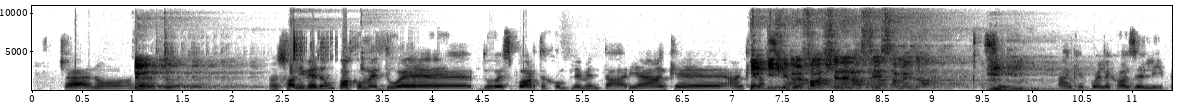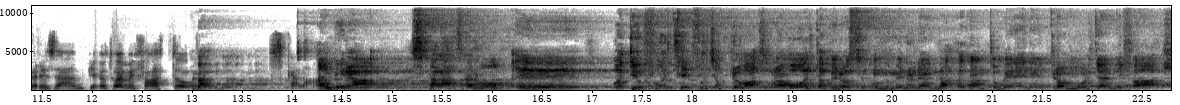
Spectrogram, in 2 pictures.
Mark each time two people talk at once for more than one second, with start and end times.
7.2-8.6

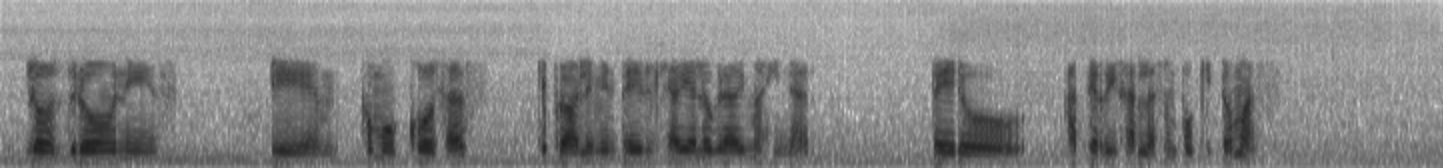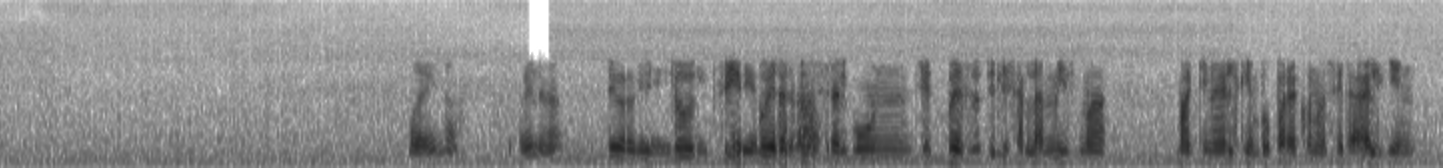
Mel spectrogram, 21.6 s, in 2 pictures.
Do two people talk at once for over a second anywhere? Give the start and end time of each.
15.6-17.0

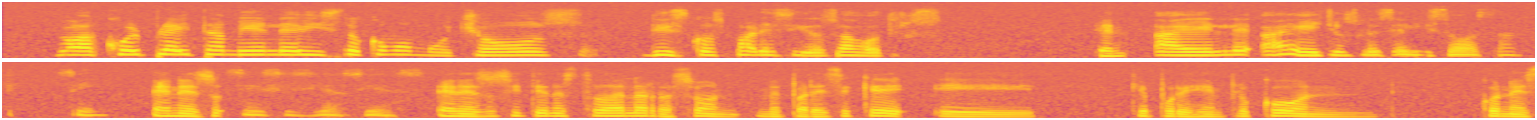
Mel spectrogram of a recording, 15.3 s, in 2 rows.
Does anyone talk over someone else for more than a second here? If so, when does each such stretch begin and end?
none

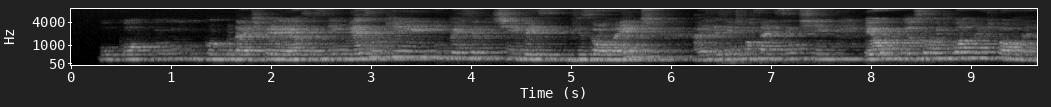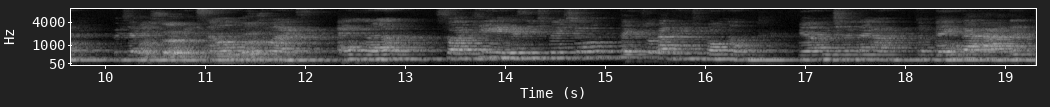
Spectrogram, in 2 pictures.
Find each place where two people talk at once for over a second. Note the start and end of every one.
10.3-11.6

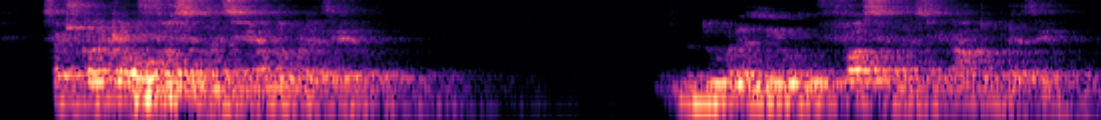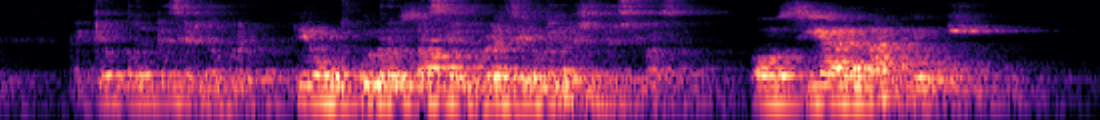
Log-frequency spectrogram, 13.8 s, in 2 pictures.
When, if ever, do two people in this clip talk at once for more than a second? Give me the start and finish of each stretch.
9.1-10.8

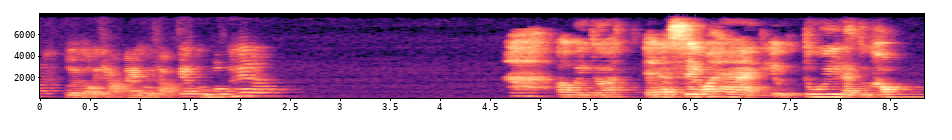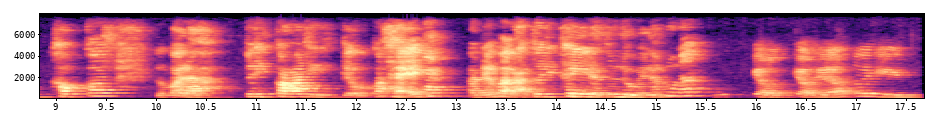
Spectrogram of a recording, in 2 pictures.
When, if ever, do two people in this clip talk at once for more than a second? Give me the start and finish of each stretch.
none

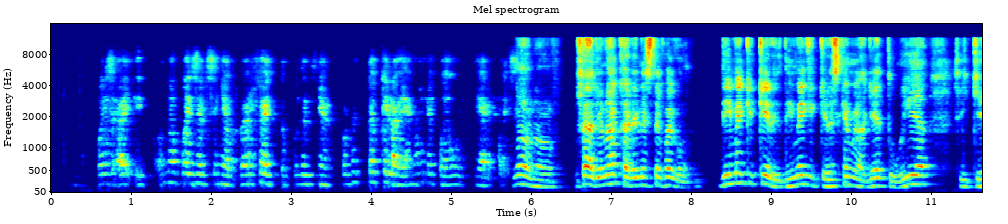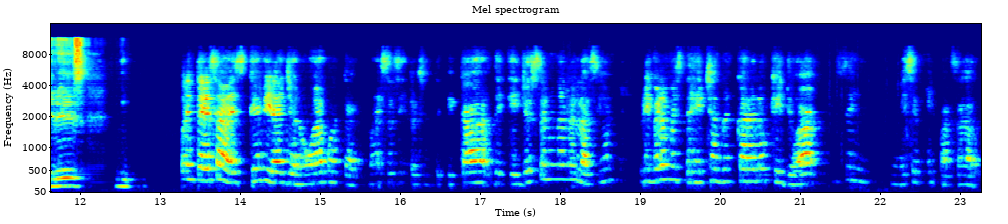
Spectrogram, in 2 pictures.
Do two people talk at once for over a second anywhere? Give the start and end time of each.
none

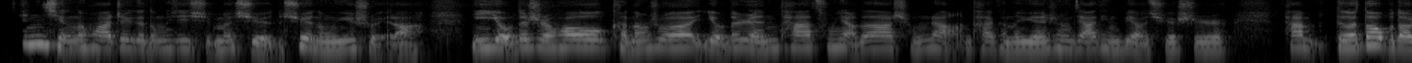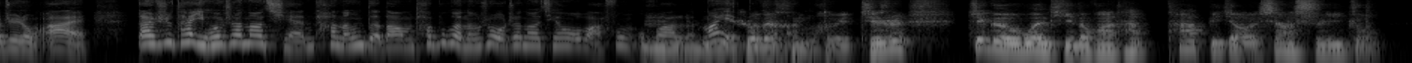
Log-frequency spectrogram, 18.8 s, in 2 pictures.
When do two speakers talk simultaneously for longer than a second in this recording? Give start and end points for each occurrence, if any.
13.7-14.9

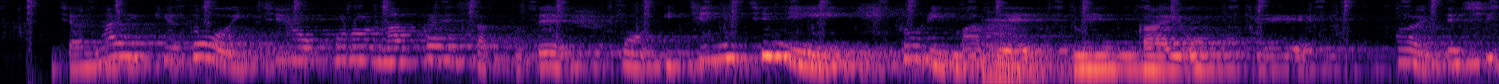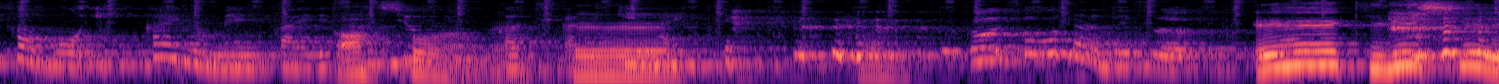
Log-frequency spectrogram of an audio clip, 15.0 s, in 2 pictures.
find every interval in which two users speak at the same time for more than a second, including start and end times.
9.2-10.9

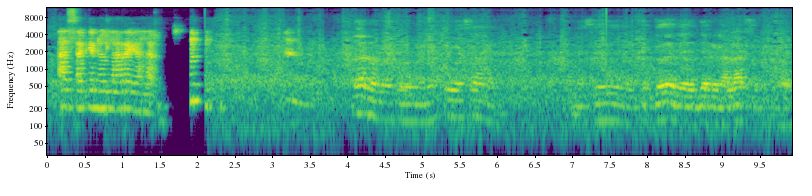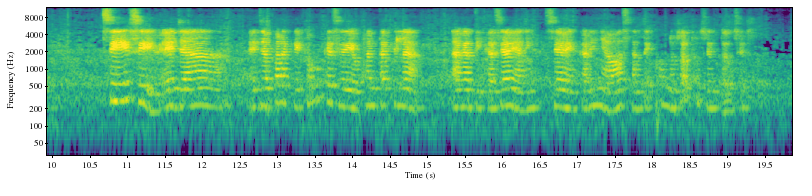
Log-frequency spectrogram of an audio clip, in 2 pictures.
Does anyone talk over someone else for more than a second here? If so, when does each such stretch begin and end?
none

